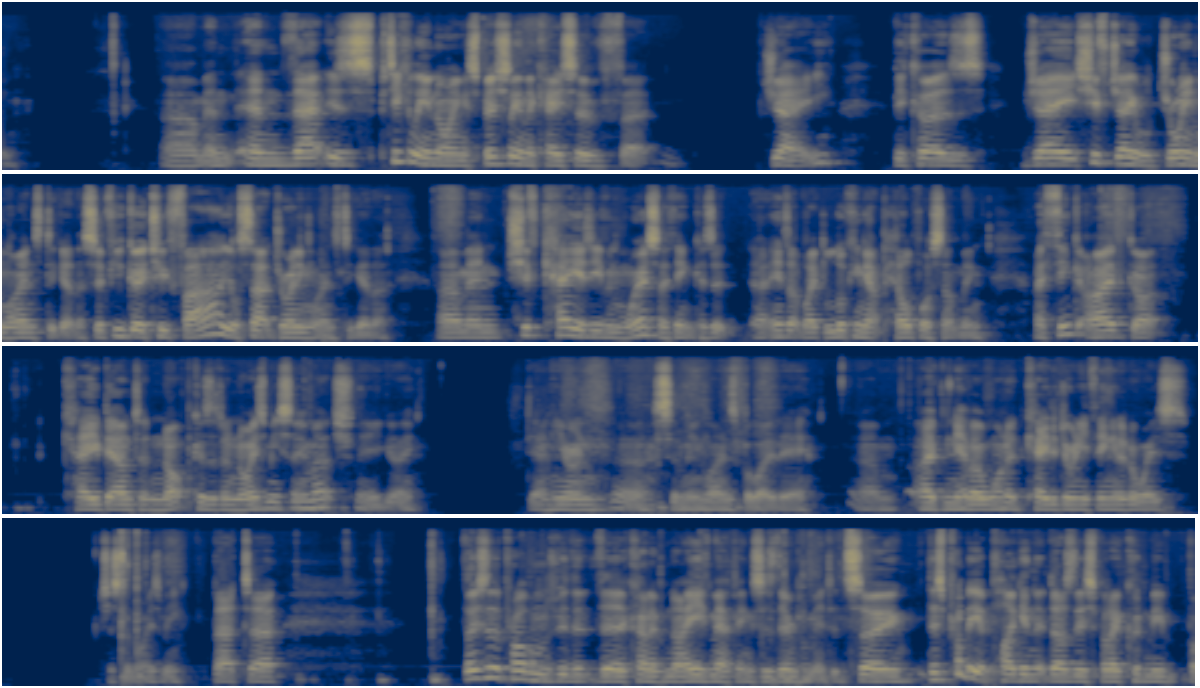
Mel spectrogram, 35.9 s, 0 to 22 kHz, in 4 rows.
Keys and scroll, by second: 2.9-3.3 typing, 12.6 ⟲, 14.4 k, 16.8 -, 17.8 k, 18.1 Return, 20.1 /, 20.4 shift+k, 20.7 Return, 22.2-23.4 typing, 24.8 h, 24.9 h, 27.8 space, 27.9 space, 29.2 j, 30.2 Return, 31.9-33.6 typing, 33.8 Escape, 33.9 Escape, 35.4 j, 35.6 j.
